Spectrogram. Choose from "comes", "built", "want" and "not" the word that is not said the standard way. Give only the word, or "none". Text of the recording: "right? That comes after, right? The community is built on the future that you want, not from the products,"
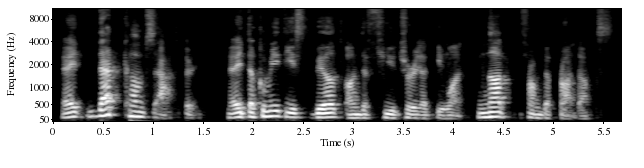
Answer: comes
